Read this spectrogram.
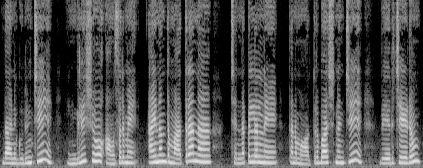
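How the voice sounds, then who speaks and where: Slow, high-voiced woman telling a story. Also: no room sound. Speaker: storyteller, aunt to a child. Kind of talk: children's story narration.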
